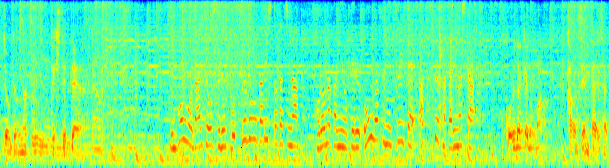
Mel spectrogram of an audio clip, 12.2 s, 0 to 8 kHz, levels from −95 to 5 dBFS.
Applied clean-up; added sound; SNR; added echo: none; Rattle; 14 dB; reverberation time 2.8 s.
